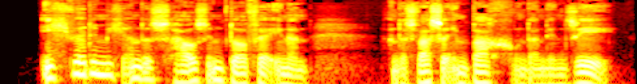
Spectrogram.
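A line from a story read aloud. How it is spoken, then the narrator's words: Plain. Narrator (German): sagte ich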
